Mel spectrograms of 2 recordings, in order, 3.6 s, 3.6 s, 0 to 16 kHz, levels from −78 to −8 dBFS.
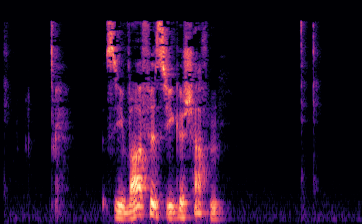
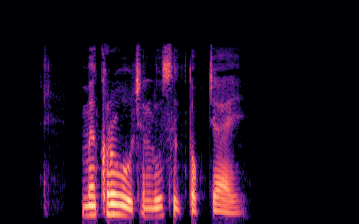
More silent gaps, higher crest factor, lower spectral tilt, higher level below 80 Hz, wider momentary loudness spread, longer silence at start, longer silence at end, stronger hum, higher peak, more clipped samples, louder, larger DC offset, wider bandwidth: neither; about the same, 20 dB vs 18 dB; second, -3 dB/octave vs -6 dB/octave; first, -52 dBFS vs -64 dBFS; first, 23 LU vs 10 LU; second, 0.5 s vs 0.8 s; first, 1.4 s vs 1.2 s; neither; about the same, -2 dBFS vs -2 dBFS; neither; first, -15 LUFS vs -19 LUFS; neither; first, 11.5 kHz vs 7.8 kHz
